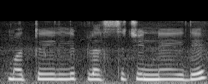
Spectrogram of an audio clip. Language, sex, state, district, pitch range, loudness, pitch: Kannada, female, Karnataka, Bidar, 230-245 Hz, -11 LUFS, 240 Hz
